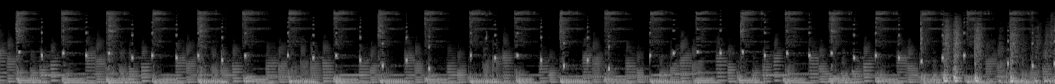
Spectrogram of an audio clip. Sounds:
music

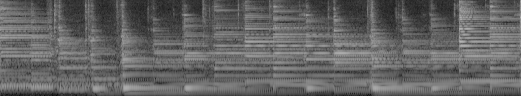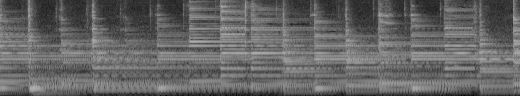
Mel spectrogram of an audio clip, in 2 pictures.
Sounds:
music

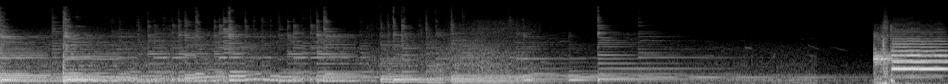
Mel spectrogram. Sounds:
music

